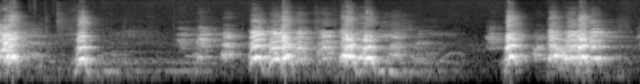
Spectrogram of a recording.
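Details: A stray female Alsatian (German Shepherd) pup, roughly five months old, found in the Weymouth area and awaiting a home, barks in separate bursts of two to four sharp yelps with quiet pauses between them and a faint low hum underneath.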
